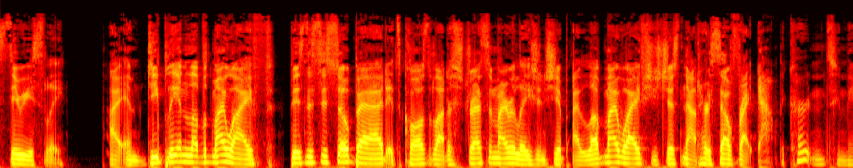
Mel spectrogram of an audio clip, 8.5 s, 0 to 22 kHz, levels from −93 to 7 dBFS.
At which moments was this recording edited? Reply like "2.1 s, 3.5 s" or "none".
2.8 s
